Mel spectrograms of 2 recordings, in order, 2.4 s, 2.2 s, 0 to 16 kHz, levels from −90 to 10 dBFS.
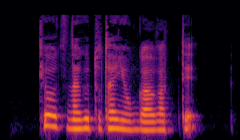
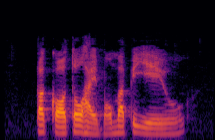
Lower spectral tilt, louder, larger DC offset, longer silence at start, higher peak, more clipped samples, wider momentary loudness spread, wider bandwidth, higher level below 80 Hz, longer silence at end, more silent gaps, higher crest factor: about the same, -6.5 dB/octave vs -6.5 dB/octave; about the same, -22 LUFS vs -22 LUFS; neither; about the same, 0.4 s vs 0.35 s; about the same, -6 dBFS vs -4 dBFS; neither; second, 9 LU vs 14 LU; first, 11.5 kHz vs 6.6 kHz; about the same, -70 dBFS vs -68 dBFS; about the same, 0.45 s vs 0.35 s; neither; about the same, 18 dB vs 20 dB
